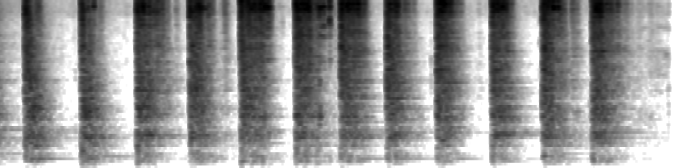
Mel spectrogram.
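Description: Mallet pounding metal from an air conditioning unit flat against a screwdriver: about twelve loud, sharp strikes in a steady rhythm, each ringing briefly before the next, up close with no talking.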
